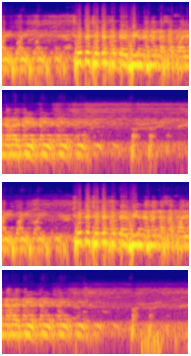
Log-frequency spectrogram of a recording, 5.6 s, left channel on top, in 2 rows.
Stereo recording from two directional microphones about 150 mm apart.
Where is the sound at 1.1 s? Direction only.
5° right (ahead or behind).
